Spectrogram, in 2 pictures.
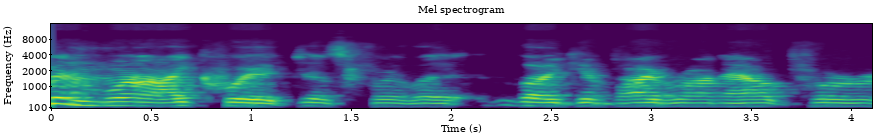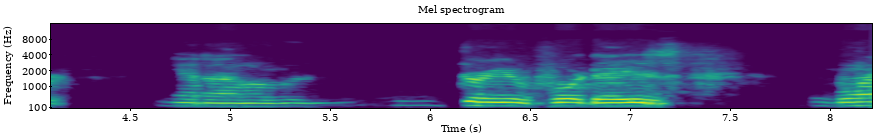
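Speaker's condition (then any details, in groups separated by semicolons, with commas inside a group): Cerebral palsy; present from birth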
